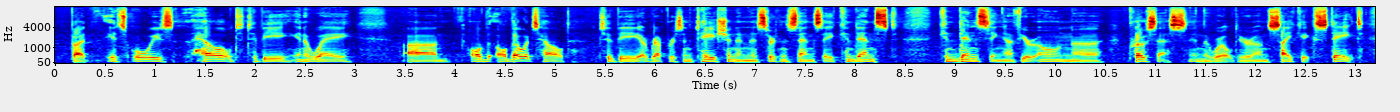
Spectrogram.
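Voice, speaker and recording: Delivered at a moderate pace, this is a normal speaking voice with ordinary pitch variation. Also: man, fairly low pitch for a man. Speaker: conference presenter. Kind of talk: lecture. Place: hall.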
